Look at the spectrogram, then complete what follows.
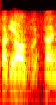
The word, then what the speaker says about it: Pacal Votan: How do you pronounce Pacal it? Votan. Yes. Pacal Votan.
